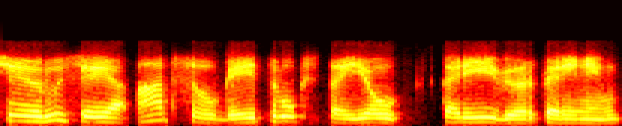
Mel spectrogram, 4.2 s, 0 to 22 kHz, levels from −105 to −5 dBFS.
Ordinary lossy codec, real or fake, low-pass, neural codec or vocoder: Opus, 16 kbps; fake; 5.4 kHz; codec, 16 kHz, 2 kbps, X-Codec, HuBERT features, trained on general audio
